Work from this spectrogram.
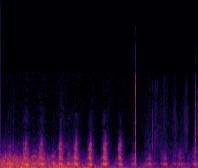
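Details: Rhythmic frog croaking paired with thunder, meant to be played to frogs to make them want to breed; short nasal croaks pulse steadily about three per second, fading slightly toward the end over a faint deep rumble.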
